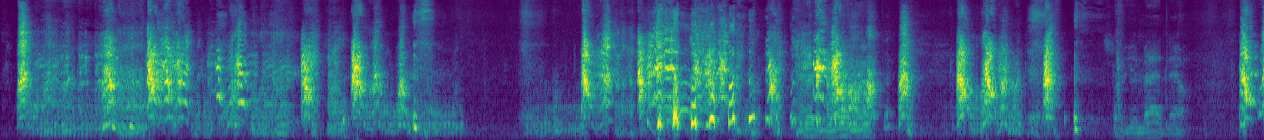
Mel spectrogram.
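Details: Puppy barking at a jingle bells singing Santa toy dog it has always hated: bursts of sharp, harsh barks in quick clusters, a short quiet gap midway, then more rapid barking and a few softer yips near the end.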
